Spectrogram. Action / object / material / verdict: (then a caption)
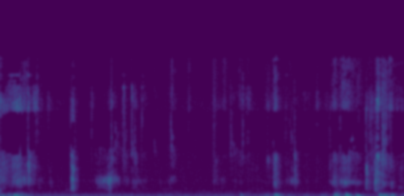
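scrape / solid soap bar scraped with a metal blade / soap / none. A metal blade scrapes along a hand-held solid green soap bar, shaving off strips. Quiet, crisp crunching strokes come in uneven bursts, each with a soft low thud and a bright, papery rasp. Brief pauses fall between the strokes.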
